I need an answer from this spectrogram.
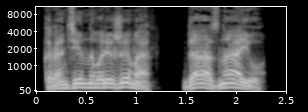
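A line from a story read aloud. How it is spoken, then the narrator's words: Loud statement. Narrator (Russian): громко произнес я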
